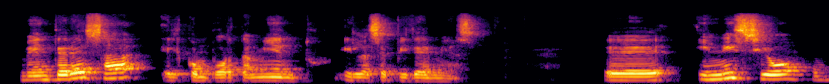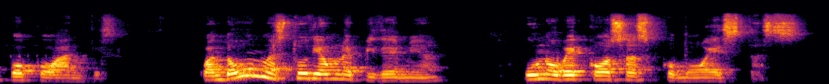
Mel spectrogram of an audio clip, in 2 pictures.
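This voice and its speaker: A man talks at a very slow pace with a fairly high pitch. His pitch swings very widely. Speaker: mathematics professor. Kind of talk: lecture. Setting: video call. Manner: halting.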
